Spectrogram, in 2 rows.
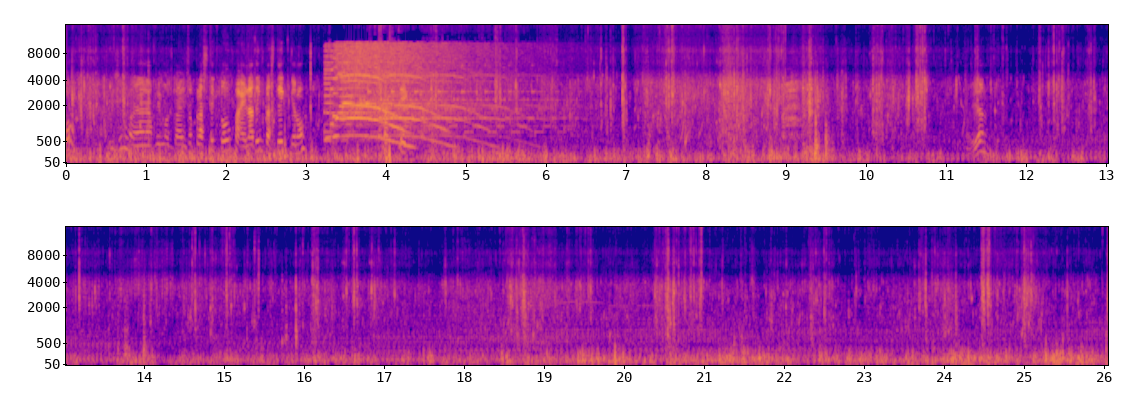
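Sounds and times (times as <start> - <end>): water lapping against boat: 10.2 - 26.0.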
